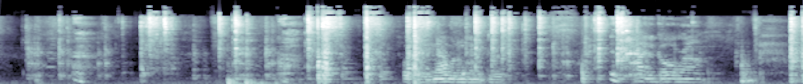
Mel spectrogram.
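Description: Drywall taping knife clacking and scraping against a hawk loaded with joint compound, a run of sharp irregular clicks and scrapes, as a light coat is worked onto the ceiling.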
